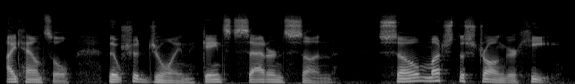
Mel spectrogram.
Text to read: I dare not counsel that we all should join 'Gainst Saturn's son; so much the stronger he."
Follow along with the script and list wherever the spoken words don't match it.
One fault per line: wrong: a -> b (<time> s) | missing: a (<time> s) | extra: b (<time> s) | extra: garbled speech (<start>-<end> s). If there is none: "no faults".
missing: dare not (0.1 s)
missing: we all (1.2 s)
